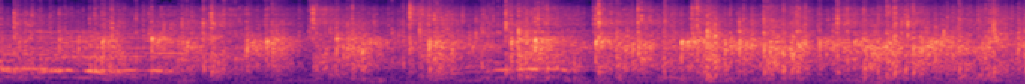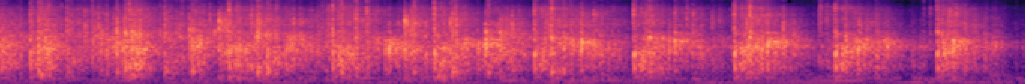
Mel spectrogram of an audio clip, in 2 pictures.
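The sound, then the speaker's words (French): A crowd at the second edition of an event applauds the volunteers, activists, staff, security and catering, a dense wash of many hands clapping at once for several seconds, sustained at an even loudness throughout. “C'est la deuxième édition, on peut les applaudir.”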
